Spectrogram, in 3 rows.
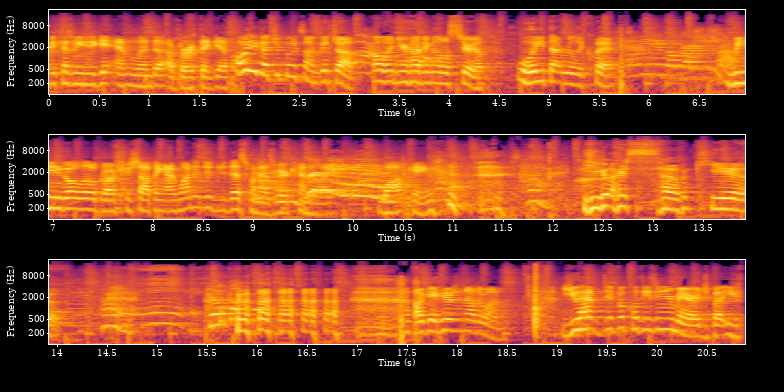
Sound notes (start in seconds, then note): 14.5 laughing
